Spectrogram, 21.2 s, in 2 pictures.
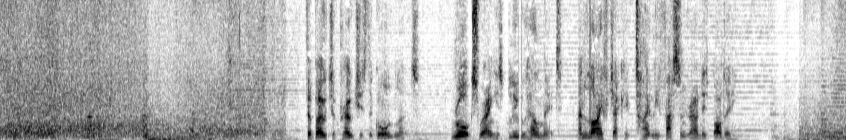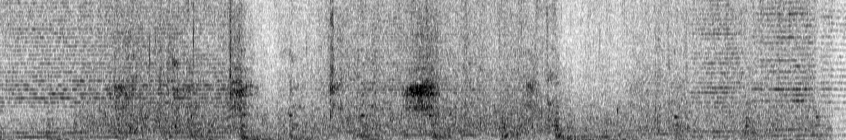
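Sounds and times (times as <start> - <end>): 
river water rushing past rocks at rapids: 0.0 - 3.6, 10.8 - 21.1
speech: 3.8 - 9.4.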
